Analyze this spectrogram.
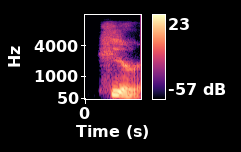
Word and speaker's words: hir: here and here HR hir is pronounced as here hre Tyler a hear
